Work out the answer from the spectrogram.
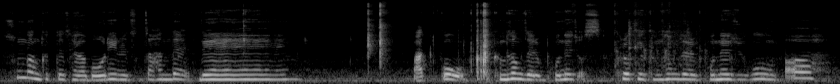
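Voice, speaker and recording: A young woman tells a story to her vlog audience in a fairly high voice. She is animated and acts out quotes, sometimes shouting and sometimes whispering. Faint noise sits under the recording. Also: measured pace. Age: 20s. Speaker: vlogger. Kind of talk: casual storytelling.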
